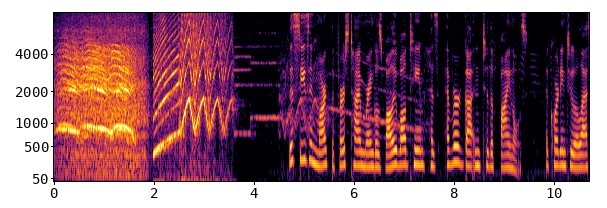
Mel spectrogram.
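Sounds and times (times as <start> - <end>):
fire truck siren: 0.1 - 7.5
speech: 4.7 - 10.6.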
